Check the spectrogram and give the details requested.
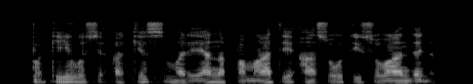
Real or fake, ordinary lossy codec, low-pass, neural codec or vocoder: real; Opus, 64 kbps; 7.2 kHz; none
